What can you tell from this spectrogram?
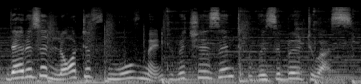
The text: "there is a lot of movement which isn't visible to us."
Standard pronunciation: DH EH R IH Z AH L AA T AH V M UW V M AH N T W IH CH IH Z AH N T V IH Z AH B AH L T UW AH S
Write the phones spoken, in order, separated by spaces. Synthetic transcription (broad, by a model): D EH R IH Z AH L AA T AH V M UW V M AH N T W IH CH IH Z AH N T V IH Z AH B AH L T UW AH S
